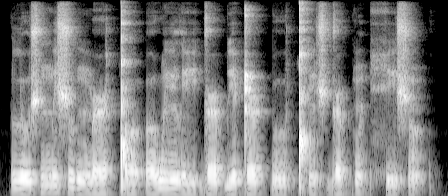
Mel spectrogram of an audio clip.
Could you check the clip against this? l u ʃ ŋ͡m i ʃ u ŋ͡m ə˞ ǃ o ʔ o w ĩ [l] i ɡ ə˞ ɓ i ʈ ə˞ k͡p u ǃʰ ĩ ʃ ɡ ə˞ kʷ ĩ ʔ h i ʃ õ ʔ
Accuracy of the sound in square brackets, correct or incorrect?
correct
